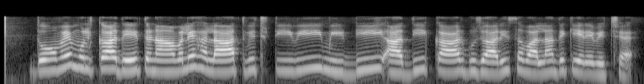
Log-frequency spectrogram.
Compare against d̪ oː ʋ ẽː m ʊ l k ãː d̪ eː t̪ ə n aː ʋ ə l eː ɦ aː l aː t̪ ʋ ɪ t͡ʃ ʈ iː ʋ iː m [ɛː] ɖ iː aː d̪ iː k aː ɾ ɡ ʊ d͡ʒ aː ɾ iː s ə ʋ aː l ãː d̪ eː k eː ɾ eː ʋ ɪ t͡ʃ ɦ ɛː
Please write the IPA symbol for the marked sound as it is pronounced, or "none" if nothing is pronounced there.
iː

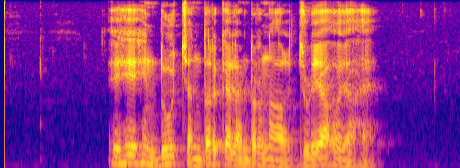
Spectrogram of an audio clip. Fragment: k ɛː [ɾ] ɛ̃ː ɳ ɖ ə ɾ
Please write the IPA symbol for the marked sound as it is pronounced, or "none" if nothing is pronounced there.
l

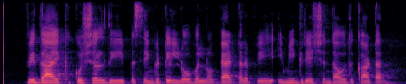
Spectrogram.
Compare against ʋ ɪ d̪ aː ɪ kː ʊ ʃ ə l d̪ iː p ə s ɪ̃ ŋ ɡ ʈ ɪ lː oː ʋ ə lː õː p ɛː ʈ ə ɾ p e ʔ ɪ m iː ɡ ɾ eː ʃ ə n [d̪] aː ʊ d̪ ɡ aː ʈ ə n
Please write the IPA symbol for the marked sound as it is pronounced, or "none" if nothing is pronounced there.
d̪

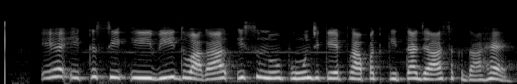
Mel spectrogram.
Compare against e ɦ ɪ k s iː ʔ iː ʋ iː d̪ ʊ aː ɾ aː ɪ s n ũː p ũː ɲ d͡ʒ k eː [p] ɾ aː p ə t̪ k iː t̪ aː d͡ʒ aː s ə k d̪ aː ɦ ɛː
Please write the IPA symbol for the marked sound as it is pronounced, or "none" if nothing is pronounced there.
p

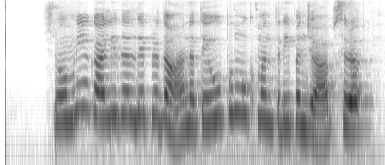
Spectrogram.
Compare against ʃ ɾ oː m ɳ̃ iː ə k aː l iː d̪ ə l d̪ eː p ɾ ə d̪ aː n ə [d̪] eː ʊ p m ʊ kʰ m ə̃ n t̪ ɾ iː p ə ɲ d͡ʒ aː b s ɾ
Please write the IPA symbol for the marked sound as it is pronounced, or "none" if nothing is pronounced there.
t̪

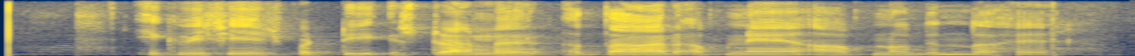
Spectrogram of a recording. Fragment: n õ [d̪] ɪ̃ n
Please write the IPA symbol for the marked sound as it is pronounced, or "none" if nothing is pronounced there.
d̪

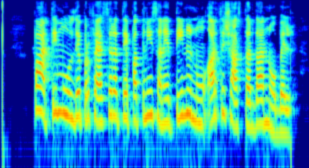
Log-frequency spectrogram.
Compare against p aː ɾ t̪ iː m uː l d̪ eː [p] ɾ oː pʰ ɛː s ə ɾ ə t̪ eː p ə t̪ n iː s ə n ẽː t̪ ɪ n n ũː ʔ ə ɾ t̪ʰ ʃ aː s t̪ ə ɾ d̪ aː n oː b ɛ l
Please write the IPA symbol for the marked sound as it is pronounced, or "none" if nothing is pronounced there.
p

